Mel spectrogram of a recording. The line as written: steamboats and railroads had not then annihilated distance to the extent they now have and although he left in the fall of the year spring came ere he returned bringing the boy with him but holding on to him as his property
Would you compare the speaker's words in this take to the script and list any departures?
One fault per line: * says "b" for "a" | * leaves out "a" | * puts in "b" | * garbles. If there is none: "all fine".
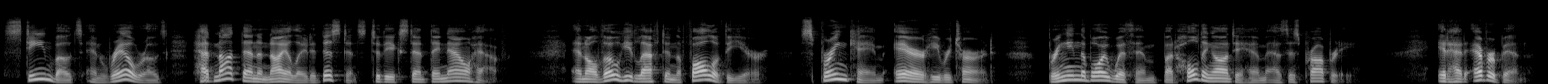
* puts in "it had ever been"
